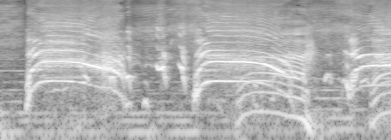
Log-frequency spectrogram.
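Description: A person lets out long, forceful screams one after another during a breathing exercise, screaming to get the air out, each sweeping up and falling away as breath is pushed out, with brief gasps between them, loud.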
